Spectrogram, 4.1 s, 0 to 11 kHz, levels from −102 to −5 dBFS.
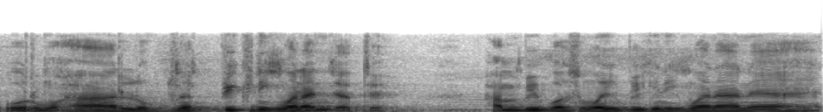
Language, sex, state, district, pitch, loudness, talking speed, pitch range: Hindi, male, Maharashtra, Gondia, 125 Hz, -15 LUFS, 290 wpm, 120-135 Hz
